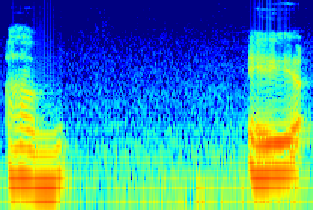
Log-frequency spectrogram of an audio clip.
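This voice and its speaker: A woman narrating a tabletop game as game master, describing scenes in a halting way with many fillers. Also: medium pitch, fairly even intonation, gravelly, lo-fi sound.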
